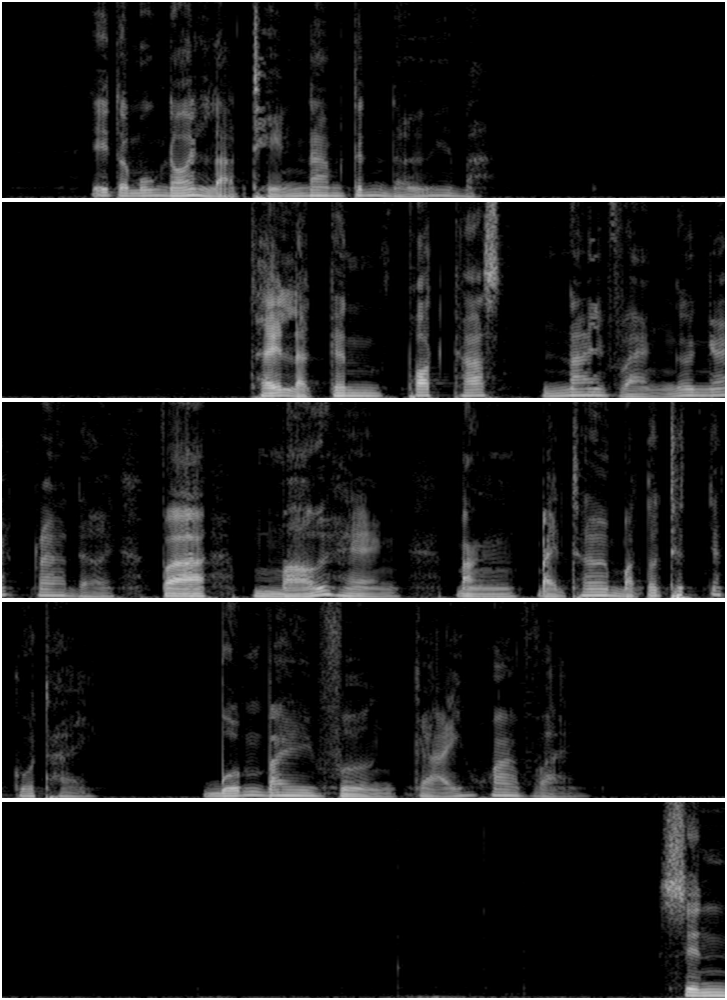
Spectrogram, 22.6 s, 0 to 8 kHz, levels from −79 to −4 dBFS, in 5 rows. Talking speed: 105 wpm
